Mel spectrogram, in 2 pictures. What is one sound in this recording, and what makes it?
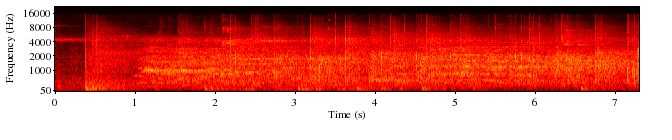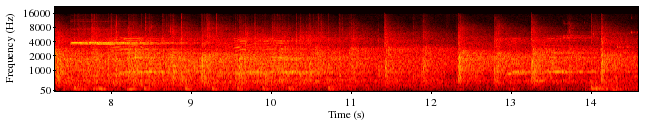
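Young women shout and call out to each other across the court.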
